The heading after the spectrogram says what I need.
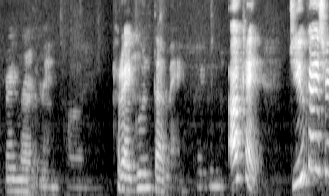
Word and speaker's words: pregúntame: Where's the accent at? Where's You. On? No, you said it right. On the U. Pregúntame. It's the third. So here's the me is the last accent, is the last syllable. The ta is the second to last. The third to last syllable has to be accented.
